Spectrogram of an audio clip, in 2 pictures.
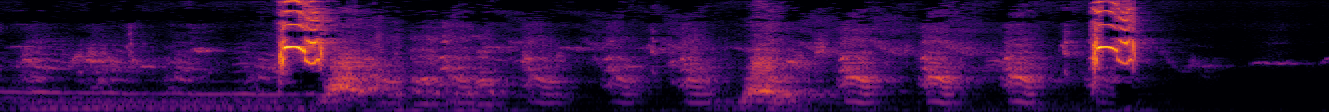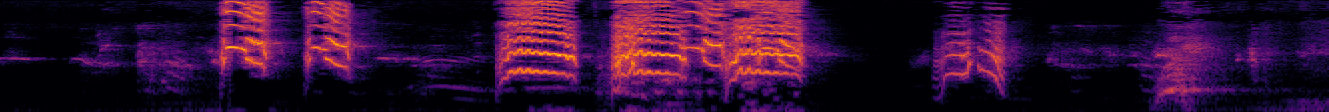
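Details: Baby Alexandrine parakeet uttering soft, rapid chattering notes, then loud, harsh, harmonic squawks in short groups, with a low hum early on and quiet gaps between bursts.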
